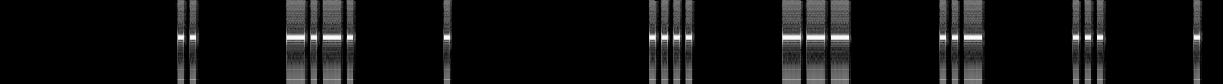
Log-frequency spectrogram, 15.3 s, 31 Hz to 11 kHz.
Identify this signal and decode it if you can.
Morse code, heard as a keyed tone, about 16 wpm, spaced as for 6 wpm, 800 Hz. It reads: ICEHOUSE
